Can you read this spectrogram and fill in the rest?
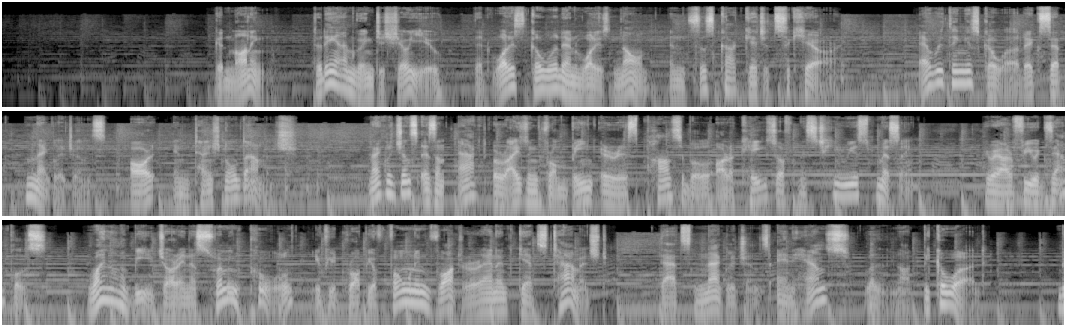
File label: English Deep Male Presenation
